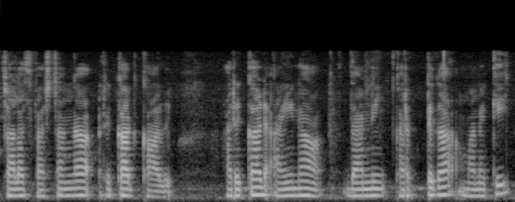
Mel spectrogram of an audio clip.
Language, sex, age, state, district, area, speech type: Telugu, male, 18-30, Andhra Pradesh, Sri Balaji, rural, spontaneous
